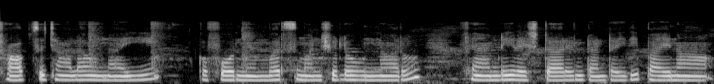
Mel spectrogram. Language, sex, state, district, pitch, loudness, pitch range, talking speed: Telugu, female, Andhra Pradesh, Sri Satya Sai, 205 Hz, -15 LUFS, 195-210 Hz, 110 wpm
